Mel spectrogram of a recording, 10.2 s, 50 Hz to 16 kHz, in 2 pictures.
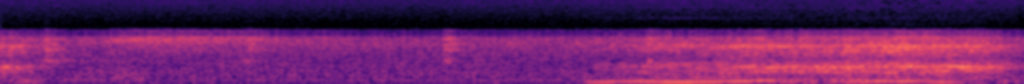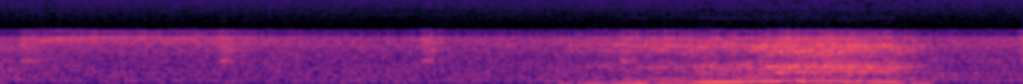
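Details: Girl snoring loudly in the middle of the night, sheep-like: two long, rattling, bleating snores about five seconds apart, roughly 12 a minute, with quiet breathing between.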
